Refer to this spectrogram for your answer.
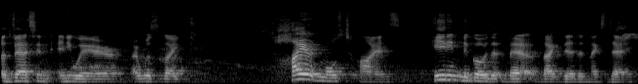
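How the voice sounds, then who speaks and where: Here a man speaks with a non-native accent at a moderate pace. His pitch is fairly high, with ordinary pitch variation. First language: not English. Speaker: vlogger, former call center agent. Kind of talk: casual monologue.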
